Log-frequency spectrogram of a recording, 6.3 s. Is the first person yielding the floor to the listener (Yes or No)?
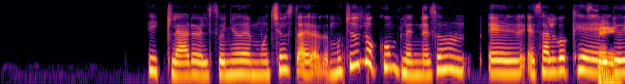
No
